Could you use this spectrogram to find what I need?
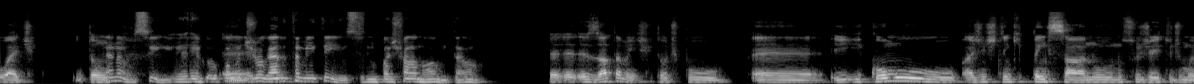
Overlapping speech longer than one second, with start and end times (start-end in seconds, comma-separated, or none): none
